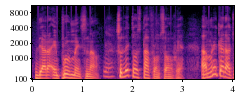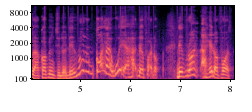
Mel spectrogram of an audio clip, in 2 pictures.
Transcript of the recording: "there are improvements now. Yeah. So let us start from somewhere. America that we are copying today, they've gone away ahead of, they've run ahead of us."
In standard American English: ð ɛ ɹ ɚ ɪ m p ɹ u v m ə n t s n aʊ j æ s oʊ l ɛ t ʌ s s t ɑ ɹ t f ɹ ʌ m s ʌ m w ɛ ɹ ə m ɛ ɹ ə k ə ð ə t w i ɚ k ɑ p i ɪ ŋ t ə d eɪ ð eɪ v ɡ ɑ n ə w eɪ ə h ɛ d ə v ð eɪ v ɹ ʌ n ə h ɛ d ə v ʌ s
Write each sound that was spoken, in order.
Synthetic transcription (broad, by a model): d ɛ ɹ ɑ ɪ m p ɹ u v m ə n t s n aʊ s oʊ l ɛ t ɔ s s t ɑ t f ɹ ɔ m s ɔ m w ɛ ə m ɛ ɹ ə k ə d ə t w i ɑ k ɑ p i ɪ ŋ t ə d eɪ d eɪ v ɡ ɑ n ə w eɪ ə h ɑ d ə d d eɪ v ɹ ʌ n ə h ɛ d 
